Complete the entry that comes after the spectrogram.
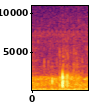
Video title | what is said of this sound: (Sold) HaylettRV.com - 2011 Open Range 340FLR Journeyer Used Front Livng Room Travel Trailer RV | this is aluminum screw trim you can hear my ring tapping on that it's not plastic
